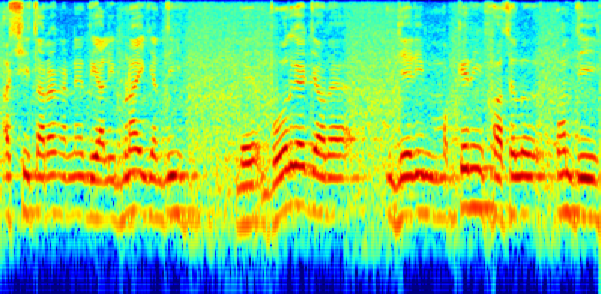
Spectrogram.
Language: Dogri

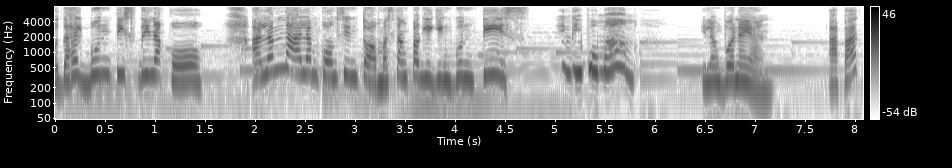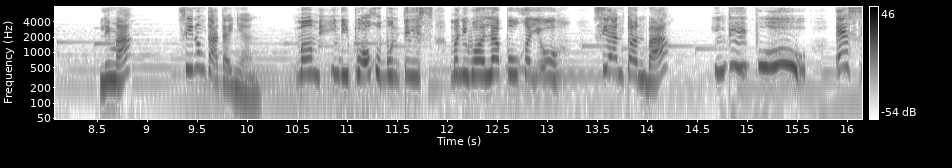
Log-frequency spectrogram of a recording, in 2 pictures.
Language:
Filipino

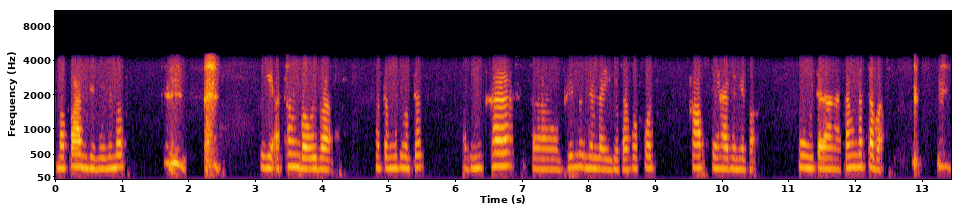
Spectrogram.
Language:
Manipuri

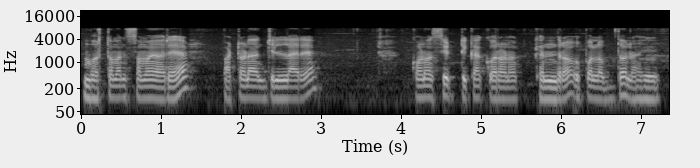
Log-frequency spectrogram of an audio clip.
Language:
Odia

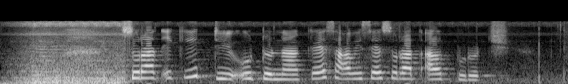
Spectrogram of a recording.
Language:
Javanese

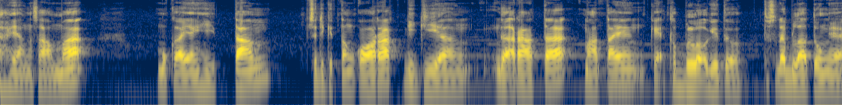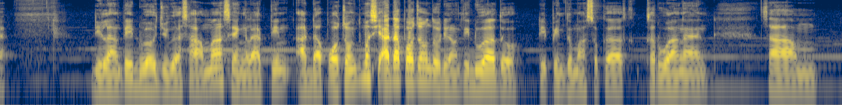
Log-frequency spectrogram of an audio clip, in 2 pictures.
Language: Indonesian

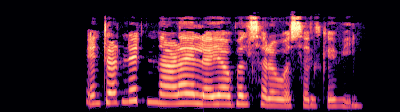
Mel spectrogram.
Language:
Pashto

